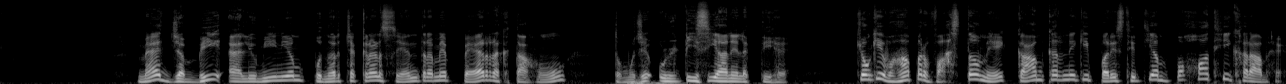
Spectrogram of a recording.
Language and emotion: Hindi, disgusted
